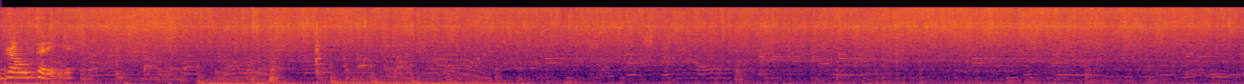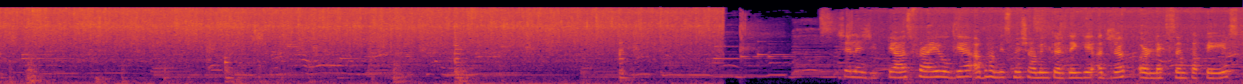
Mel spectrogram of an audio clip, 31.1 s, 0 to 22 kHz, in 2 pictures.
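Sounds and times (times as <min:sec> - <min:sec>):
onions sizzling in oil: 0:00.0 - 0:24.6, 0:26.6 - 0:31.0
spatula knocking on pan: 0:00.3 - 0:07.5, 0:15.5 - 0:22.1.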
